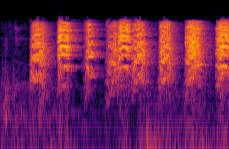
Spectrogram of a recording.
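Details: Parrot screeching a rapid series of about eight harsh, high, raspy squawks, each lasting a fraction of a second, almost back to back.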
